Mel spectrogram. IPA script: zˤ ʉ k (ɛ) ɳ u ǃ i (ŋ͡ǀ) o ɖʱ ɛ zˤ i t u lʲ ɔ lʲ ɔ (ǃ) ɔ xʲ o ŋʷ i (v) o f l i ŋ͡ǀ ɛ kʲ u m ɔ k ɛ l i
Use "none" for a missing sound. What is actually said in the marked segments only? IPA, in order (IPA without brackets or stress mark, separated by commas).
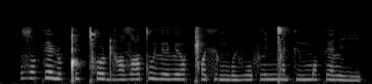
ɛ, ǀʰ, ǁ, v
